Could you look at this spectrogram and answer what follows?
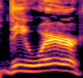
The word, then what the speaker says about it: Dewar: Who's this DeWare character? – Dewar? – Dewar? – Connor Dewar, who is a fast... – So we pronounce it like Scotch whiskey, then? – Yes.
